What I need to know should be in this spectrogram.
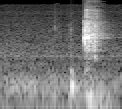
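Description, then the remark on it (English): A single sharp sneeze bursts out after a brief, soft intake of breath, hissy and bright, lasting only a moment before quiet returns; no one speaks. “Bless you. Thank you.”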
